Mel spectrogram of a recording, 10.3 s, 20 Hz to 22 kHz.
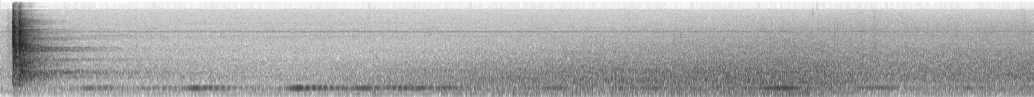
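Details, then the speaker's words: Vintage 1950s Monarch-Aire box fan with a no-oiling motor, starting on low speed: a thump, then a steady low hum and an even airy rush building slightly. It runs fine. "Does rattle just the slightest amount, but nowhere near as bad as my other ones."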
